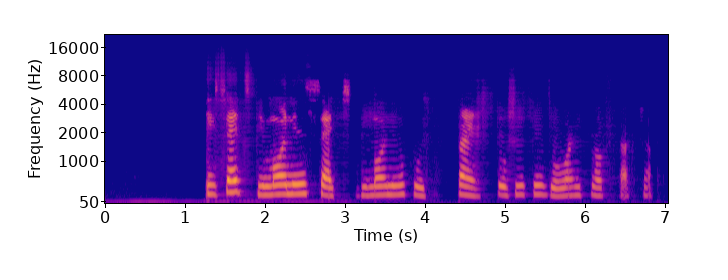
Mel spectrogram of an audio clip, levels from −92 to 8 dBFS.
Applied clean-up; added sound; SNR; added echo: neural mask model DeepFilterNet 3.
